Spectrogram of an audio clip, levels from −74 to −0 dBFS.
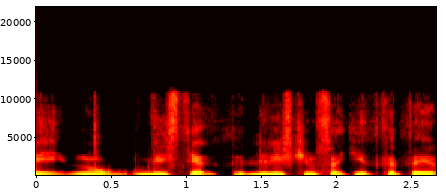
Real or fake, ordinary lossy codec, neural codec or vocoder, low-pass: fake; Opus, 64 kbps; autoencoder, 48 kHz, 32 numbers a frame, DAC-VAE, trained on Japanese speech; 10.8 kHz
